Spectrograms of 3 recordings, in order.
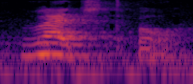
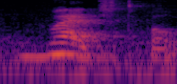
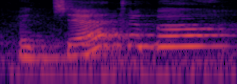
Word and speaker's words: vegetable: We don't say vegetable, vegetable. We don't pronounce the GE sound, so there are syllables vegetable, okay? We're just like dropping this connecting E between the two parts of the word.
